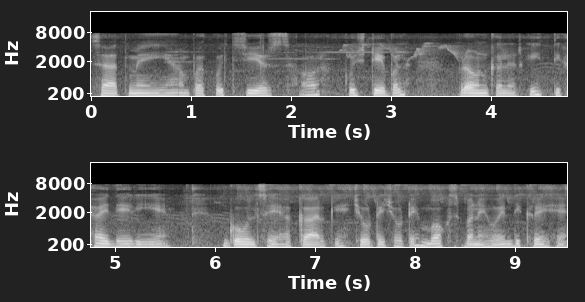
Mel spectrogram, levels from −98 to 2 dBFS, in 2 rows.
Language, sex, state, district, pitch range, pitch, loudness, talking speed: Hindi, male, Himachal Pradesh, Shimla, 115-130 Hz, 120 Hz, -18 LUFS, 180 wpm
